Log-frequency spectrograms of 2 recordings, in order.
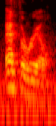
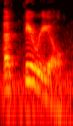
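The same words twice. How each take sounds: First: Ethereal as ETH-er-eel; misreading. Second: Ethereal as uh-THEER-ee-ul; correct pronunciation. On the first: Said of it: "That's how I see it". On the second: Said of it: "Nope, in writing". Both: Shown as a demonstration.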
